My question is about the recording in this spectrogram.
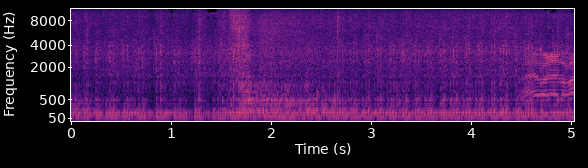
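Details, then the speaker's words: Renault 4L with FZR motorcycle engine, carburettors roughly adjusted and balanced, throttle cable possibly sticking; low uneven idle with loping, wandering rhythm that never settles. Owner says idle still not great; carb idle setting suspected, not confirmed. "voilà, le ralenti est pas encore foufou."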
